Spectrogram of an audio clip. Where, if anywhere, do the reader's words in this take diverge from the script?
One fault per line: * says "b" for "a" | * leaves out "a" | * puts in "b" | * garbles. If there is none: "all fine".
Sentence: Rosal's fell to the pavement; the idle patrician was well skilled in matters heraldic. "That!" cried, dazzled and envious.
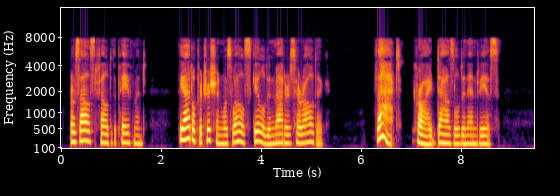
all fine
